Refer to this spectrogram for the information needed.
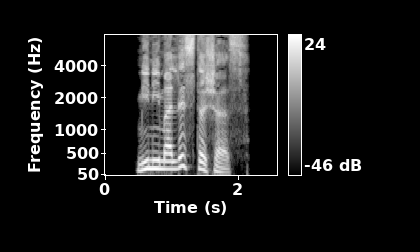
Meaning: strong/mixed nominative/accusative neuter singular of minimalistisch
- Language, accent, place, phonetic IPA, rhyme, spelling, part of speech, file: German, Germany, Berlin, [minimaˈlɪstɪʃəs], -ɪstɪʃəs, minimalistisches, adjective, De-minimalistisches.ogg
